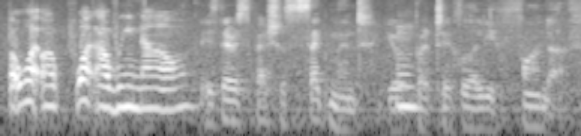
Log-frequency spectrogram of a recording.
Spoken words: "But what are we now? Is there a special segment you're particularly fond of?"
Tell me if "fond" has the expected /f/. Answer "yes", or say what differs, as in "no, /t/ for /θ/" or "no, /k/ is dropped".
yes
